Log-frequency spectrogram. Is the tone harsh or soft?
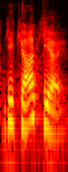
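soft. It is said in a soft, gentle tone.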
